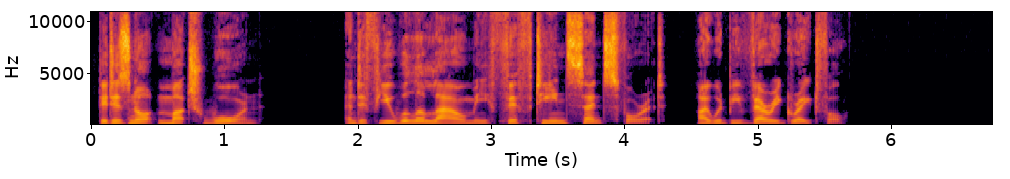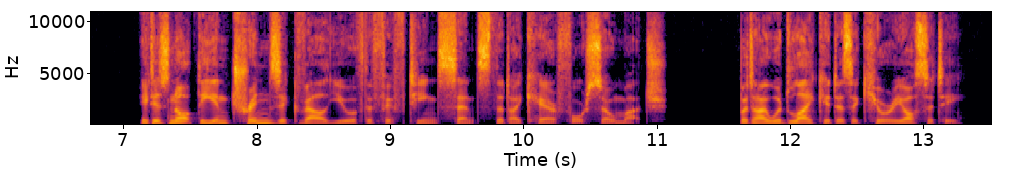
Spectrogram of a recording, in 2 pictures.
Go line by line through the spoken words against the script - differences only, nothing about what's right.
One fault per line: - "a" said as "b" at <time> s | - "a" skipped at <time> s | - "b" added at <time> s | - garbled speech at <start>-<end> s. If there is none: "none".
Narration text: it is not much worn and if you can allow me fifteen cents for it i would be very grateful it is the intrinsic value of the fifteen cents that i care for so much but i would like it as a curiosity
- "can" said as "will" at 2.3 s
- "not" added at 7.4 s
